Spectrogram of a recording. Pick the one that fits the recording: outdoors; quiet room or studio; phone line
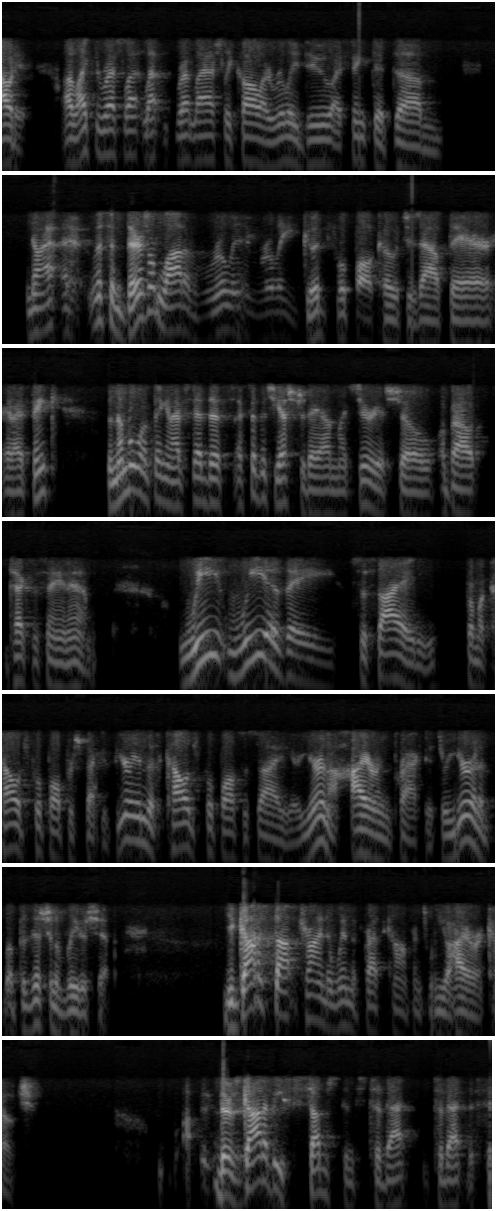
phone line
